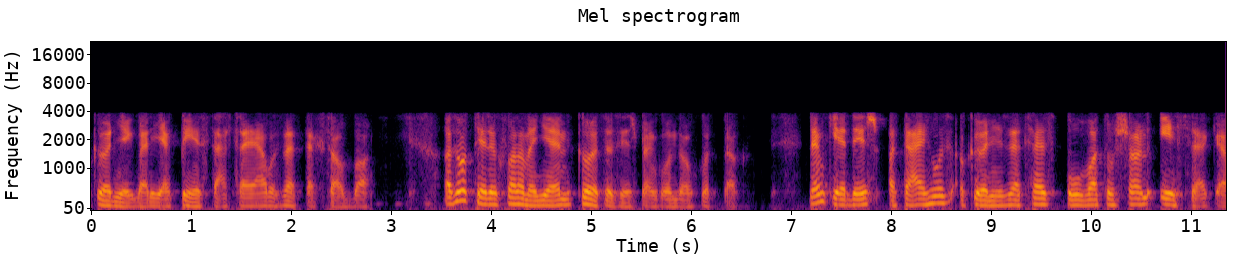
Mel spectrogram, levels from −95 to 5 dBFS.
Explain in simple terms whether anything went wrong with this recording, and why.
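Throughout, the speech went through the G.723.1 codec, which cuts everything above 3.8 kHz and crudely simplifies the voice, leaving it muffled and hoarse.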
